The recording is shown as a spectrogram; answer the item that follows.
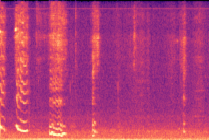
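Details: White Schnauzer, a young dog offered by a breeder, giving two high, falling, whining whimpers in quick succession, then fainter short yelps, over a steady low background hum.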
